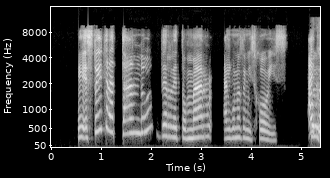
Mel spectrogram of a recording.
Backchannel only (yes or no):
yes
